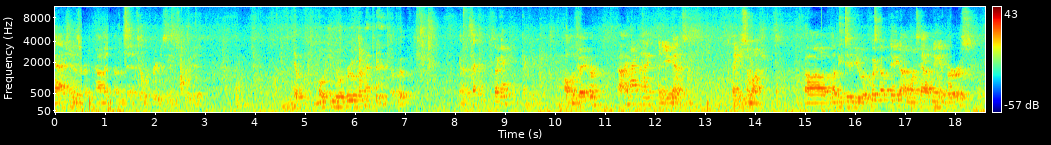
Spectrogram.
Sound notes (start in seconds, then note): 11.2 A chorus of ayes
